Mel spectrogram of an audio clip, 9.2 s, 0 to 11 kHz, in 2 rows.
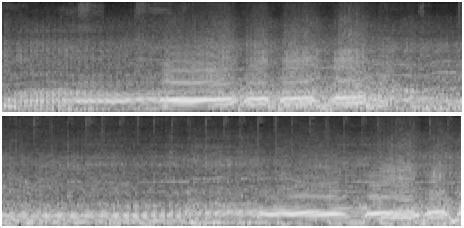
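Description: KTM 450 EXC's single-cylinder four-stroke engine under way, rising in pitch in short repeated surges as the throttle is worked, settling lower for a few seconds mid-way, then surging upward again near the end.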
